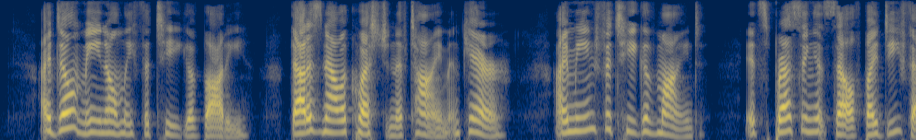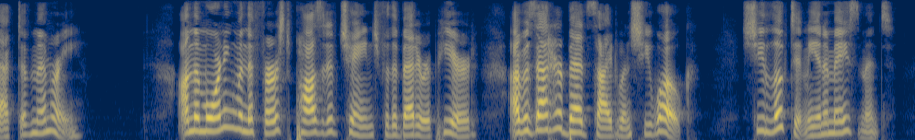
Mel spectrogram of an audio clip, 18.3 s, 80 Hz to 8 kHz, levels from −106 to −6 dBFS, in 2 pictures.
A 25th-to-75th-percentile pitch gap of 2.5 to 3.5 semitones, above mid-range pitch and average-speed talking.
No: average, 4.8 semitones; high, 240 Hz; average, 175 wpm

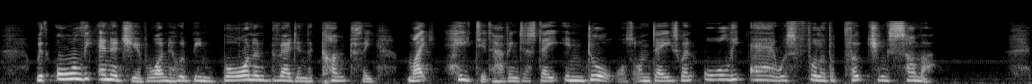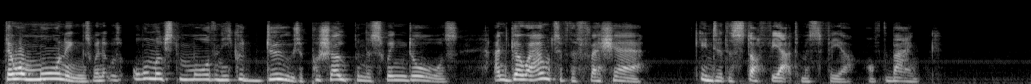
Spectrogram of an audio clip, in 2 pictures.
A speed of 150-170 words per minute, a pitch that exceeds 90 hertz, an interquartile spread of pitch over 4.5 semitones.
No: average, 185 wpm; medium, 185 Hz; average, 5.1 semitones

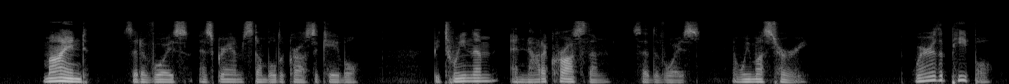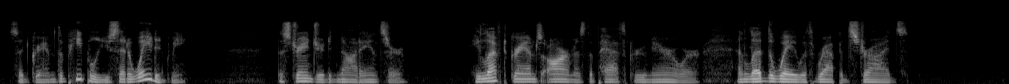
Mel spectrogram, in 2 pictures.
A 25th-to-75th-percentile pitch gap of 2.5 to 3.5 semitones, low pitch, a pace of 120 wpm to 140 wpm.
No: average, 3.2 semitones; low, 110 Hz; average, 165 wpm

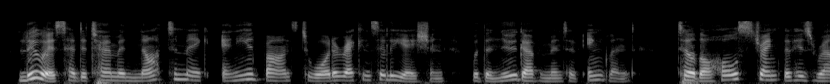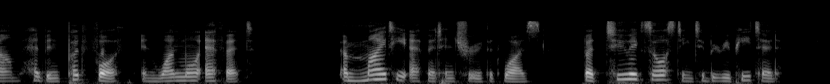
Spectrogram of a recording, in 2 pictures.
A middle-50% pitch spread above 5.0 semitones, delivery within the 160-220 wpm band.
Yes: wide, 5.6 semitones; average, 165 wpm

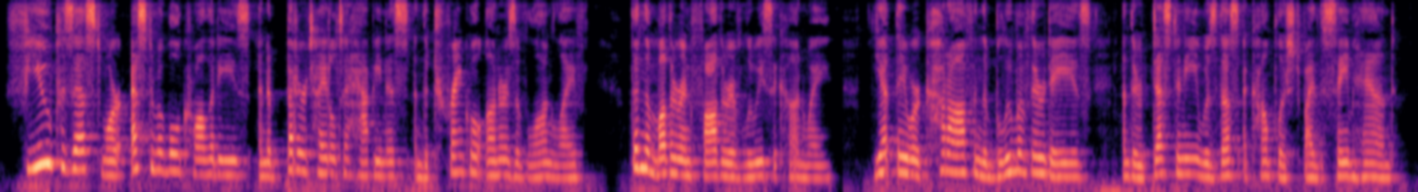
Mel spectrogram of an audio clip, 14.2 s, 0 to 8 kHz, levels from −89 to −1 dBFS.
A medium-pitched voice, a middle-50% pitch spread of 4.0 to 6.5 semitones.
Yes: medium, 180 Hz; average, 4.5 semitones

